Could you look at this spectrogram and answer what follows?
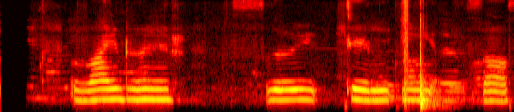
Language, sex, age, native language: Icelandic, male, 8, Icelandic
